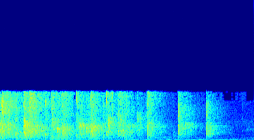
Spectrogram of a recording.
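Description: A round of applause from a crowd for a woman from Uruguaiana working in Brasília on anti-corruption measures, dense steady clapping with repeated bright bursts that fluctuate in intensity, moderately loud throughout with no voices over it.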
